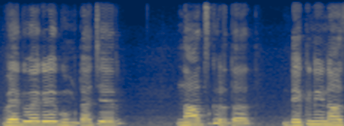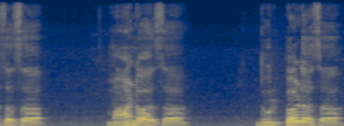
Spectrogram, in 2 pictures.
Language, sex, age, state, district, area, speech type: Goan Konkani, male, 45-60, Goa, Canacona, rural, spontaneous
